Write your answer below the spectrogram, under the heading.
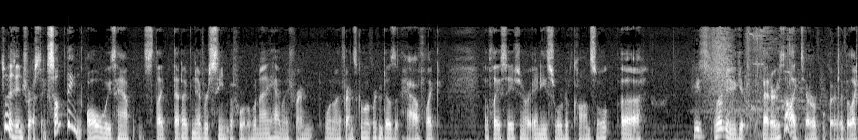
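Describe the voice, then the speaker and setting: A fairly low male voice with a dark, mellow tone, somewhat breathy and mumbling, fairly quick, with ordinary pitch variation. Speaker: gaming streamer. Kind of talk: live gameplay commentary. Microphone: sensitive mic picks up far sounds.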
